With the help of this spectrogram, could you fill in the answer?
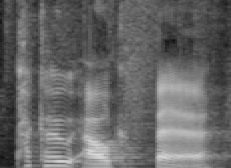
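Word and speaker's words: Paco Alcácer: And before you mention it, that is how it's pronounced. Paco Alcacer, thank you very much, because Pato says so, and he's a professional knowledge man.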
